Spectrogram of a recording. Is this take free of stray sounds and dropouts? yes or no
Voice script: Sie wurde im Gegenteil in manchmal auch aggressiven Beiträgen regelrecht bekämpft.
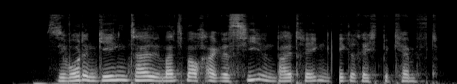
no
